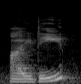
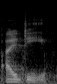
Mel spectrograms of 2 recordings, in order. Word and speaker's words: ID: I being the diphthong I, and D being the D and E sounds together, ID. In an abbreviation like ID, we stress on the last letter of the abbreviation.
